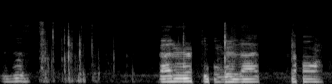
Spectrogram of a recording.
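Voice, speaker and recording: A man presenting as finance director on a call, his voice muffled and quiet as if heard through a wall. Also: medium pitch, flat delivery, slight background noise. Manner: halting, checking whether he can be heard. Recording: muffled lo-fi remote call audio.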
